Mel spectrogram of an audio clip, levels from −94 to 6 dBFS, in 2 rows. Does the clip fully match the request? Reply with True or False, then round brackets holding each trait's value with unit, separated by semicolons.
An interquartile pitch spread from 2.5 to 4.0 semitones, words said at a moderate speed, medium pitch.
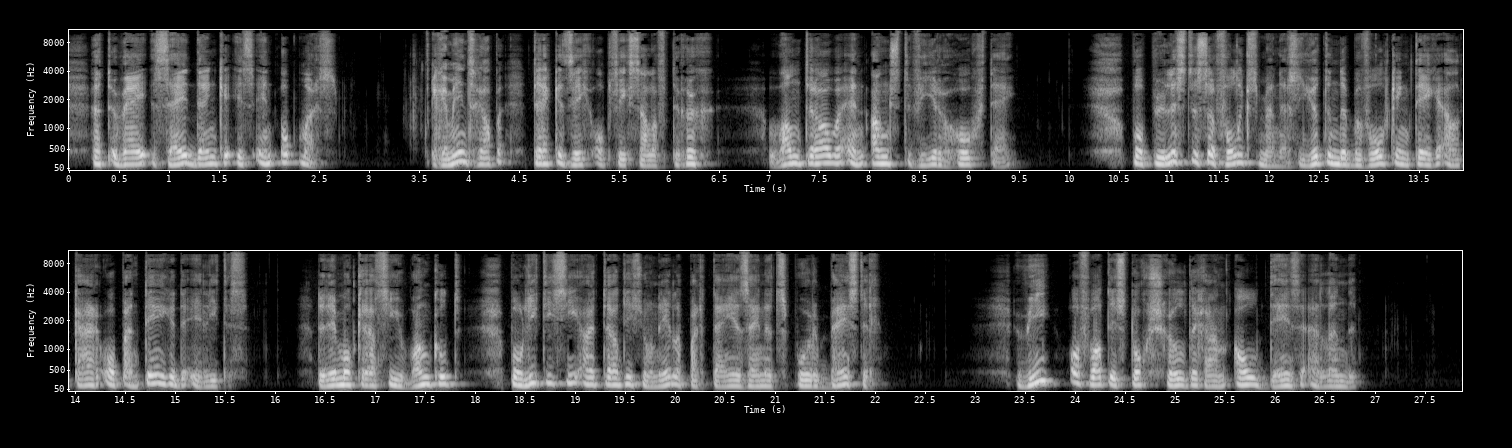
False (3.6 semitones; 105 wpm; 155 Hz)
